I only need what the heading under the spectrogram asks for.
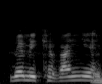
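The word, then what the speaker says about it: Rémi Cavagna: How do you pronounce it? Remy Cavagna.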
